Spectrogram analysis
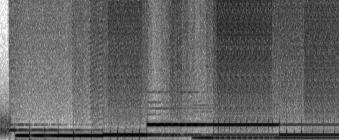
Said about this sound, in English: The music you are about to listen to was generated by four living plants. On lead synthesizer, a philodendron.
